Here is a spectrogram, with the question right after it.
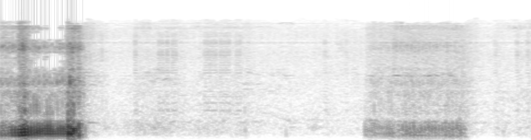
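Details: Sleeping puppy snoring loudly indoors: one harsh, rasping snore lasting about half a second, a quiet pause, then a second, longer and softer rattling snore near the end.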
